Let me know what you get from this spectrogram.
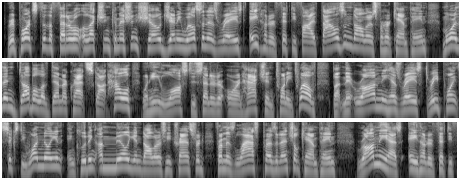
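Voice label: voice public service announcement; CAMPAIGN CASH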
